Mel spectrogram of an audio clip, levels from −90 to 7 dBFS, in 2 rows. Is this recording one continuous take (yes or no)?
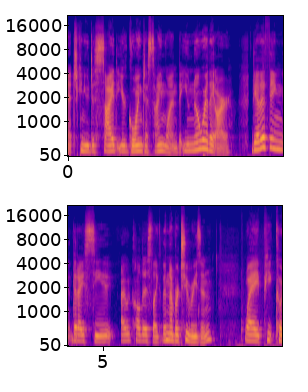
no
